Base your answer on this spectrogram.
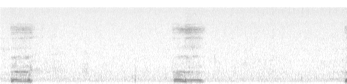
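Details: Sleeping dog snoring: two short, buzzing snores about three seconds apart against quiet room noise.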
